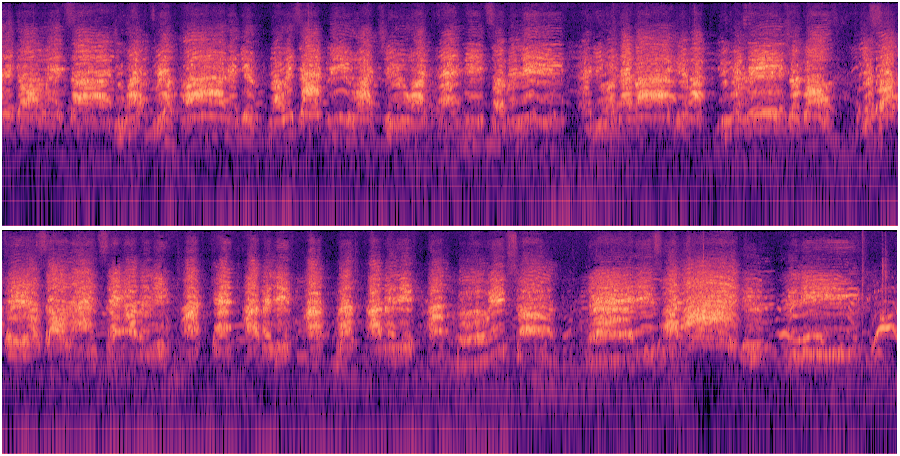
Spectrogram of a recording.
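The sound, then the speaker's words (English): A war cry chanted by a Pretoria girls' school hockey team: many voices shout rhythmic, punchy syllables in tight unison, a fast chain of bursts with short gaps, kept up for nearly half a minute. “It's the hockey team, apparently. Do you recognize that chant?”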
